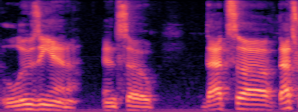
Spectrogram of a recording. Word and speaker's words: Louisiana: uh and we that's Louisiana we just dropped a whole syllable right and you uh you just take out the Wii the Louie Ziana and you got Louisiana and so that's uh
